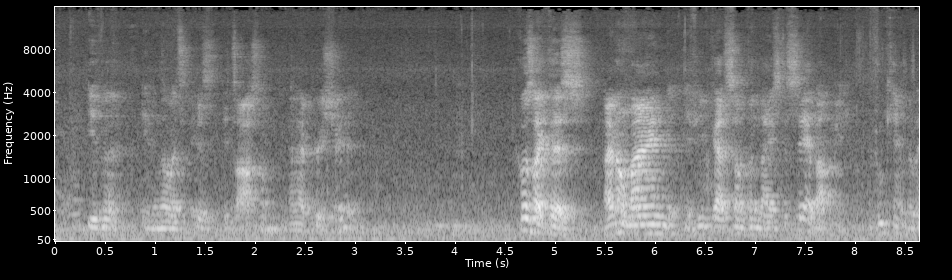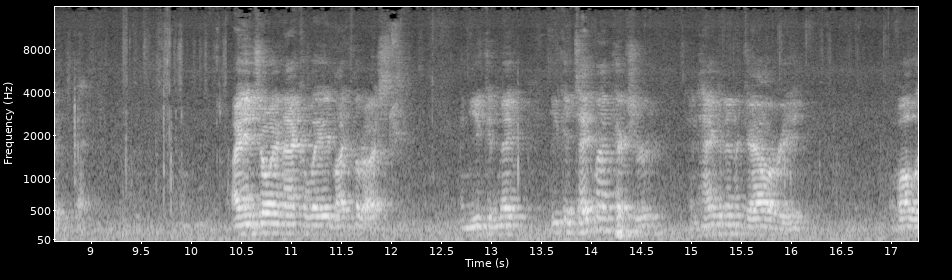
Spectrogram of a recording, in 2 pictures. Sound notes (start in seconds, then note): none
